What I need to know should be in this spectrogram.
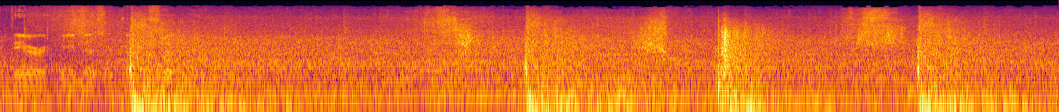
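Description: Heavy explosions boom loudly, one after another.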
